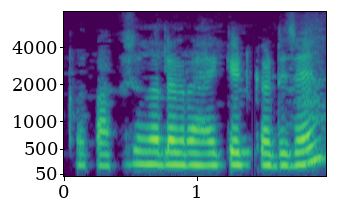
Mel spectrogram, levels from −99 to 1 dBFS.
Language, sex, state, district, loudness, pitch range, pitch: Hindi, female, Bihar, Supaul, -23 LUFS, 215-225 Hz, 220 Hz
